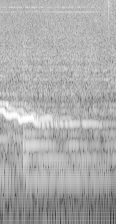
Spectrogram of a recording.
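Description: Electric guitar's last sustained high note, wavering with vibrato, then sliding down in pitch and fading away within about a second, with a few quieter lower notes ringing on under it.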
